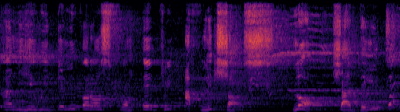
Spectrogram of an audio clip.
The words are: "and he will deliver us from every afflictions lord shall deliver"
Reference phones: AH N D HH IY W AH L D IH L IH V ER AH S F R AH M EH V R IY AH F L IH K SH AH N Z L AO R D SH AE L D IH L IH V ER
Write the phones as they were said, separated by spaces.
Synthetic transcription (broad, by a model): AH N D HH IY W AH L D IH L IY V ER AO S F R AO M EH V R IY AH F L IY K SH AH N S L AO SH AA L D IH L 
